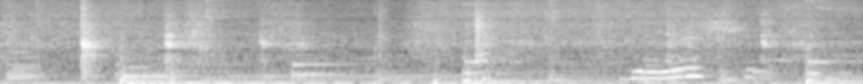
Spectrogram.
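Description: A metal spoon scraping and clinking against a plate with a few sharp clicks, over background music of held notes.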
